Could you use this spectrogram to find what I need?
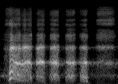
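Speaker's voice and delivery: high, shrieking villain cackle; evil laugh. Acted. Villain cackling at the one he'll eat. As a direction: cackle over your prey, way up high. Villain gloats before eating.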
